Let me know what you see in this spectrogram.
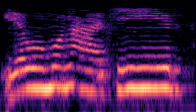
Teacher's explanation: العين من حروف الإظهار ما تغنش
